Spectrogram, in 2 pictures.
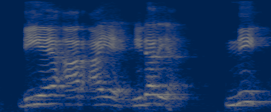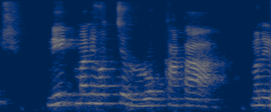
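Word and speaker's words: Cnidaria: নিডারিয়া জিনিসটা হলো তোমার সি দিয়ে শুরু, CNI, হ্যাঁ, বানানটা হচ্ছে CNIDIA, নিডারিয়া।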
